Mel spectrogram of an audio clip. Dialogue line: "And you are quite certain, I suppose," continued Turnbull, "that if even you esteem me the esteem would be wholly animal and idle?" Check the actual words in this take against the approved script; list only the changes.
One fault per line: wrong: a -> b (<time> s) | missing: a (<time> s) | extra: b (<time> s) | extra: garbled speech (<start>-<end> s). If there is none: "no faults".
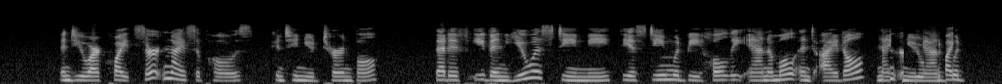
extra: garbled speech (8.8-9.7 s)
